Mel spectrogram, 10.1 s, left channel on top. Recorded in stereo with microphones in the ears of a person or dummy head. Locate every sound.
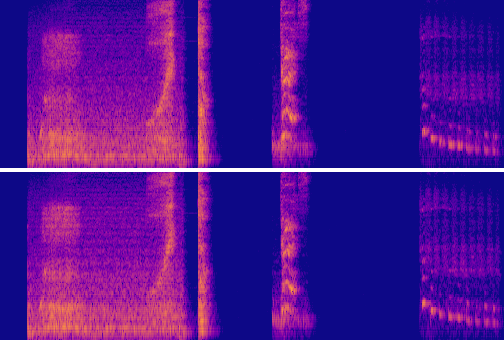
0.5 s breathing: 10° right (ahead or behind), 0.5 m
2.9 s throat clearing: 35° left (ahead or behind), 2.0 m
5.4 s a shout: 50° left (ahead or behind), 1.2 m
8.4 s laughter: 10° right (ahead or behind), 0.6 m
